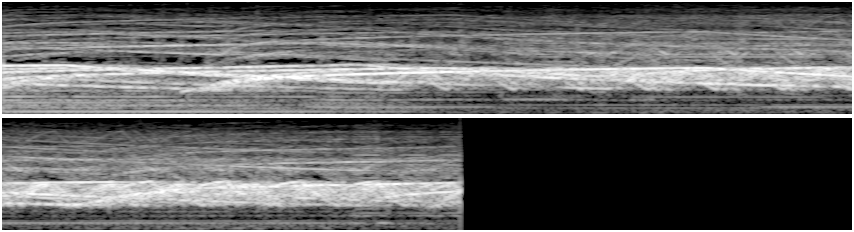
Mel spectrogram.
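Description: Several police car sirens wailing at once, their rising and falling tones overlapping, until they cut off suddenly about six and a half seconds in.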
